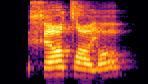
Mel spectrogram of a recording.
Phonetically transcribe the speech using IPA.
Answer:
x æ tˤ e j ɒ

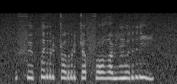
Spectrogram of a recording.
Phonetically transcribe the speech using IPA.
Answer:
f ʏ p ə r ʈ ɔ r ʈ ɐ f o ðˤ e ɖ ŋ ʊ r i

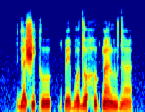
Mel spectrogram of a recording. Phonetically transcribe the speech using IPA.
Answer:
ɡ a˧ ʃ e˦ k o˧ | k͡p ɛ˨ b ɔ˨˦ d ɔ˦ h o˦ k͡p ã˦˨ l u˨ d ã˨

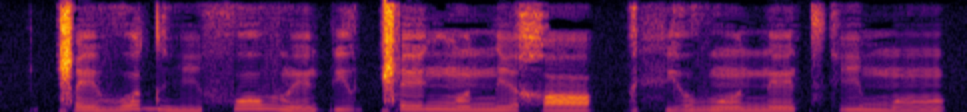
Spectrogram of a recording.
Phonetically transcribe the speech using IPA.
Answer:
ǁ e˧˩ v o˥ dʱ i˩˧ f o˥ v ẽ˩˧ pʲ u˧ ǁ e˥ ŋ õ˥ n i˥˧ χ ɒ˥ | fʲ o˩˧ v õ˧˩ n ẽ˧ t͡sʼ i˥˧ m õ˩˧

